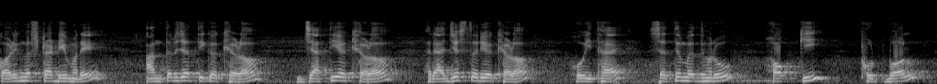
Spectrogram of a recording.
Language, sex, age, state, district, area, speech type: Odia, male, 60+, Odisha, Khordha, rural, spontaneous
